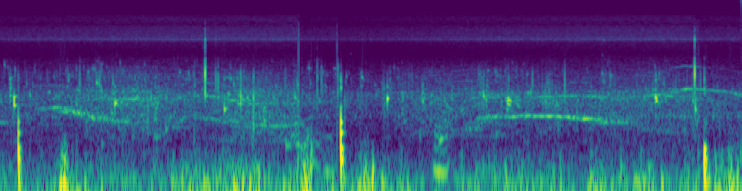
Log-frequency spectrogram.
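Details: Whales singing underwater off Tonga, recorded while swimming with them: long sliding moans and rising-falling whistled tones, some sweeping up then down, over low rumbling water noise with sharp clicks and knocks.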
